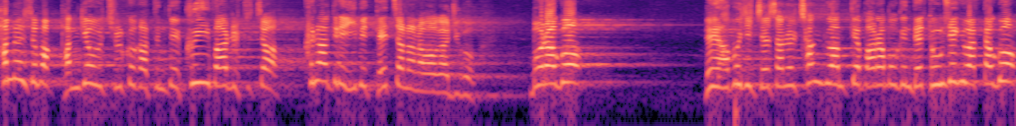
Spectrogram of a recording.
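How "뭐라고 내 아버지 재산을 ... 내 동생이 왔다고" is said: high, loud, angry retort. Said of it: "화를 내, 화를 내".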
